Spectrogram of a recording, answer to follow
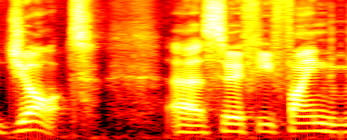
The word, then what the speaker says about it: JWT: the RFC it's actually it says you should pronounce data BT jot so if you find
